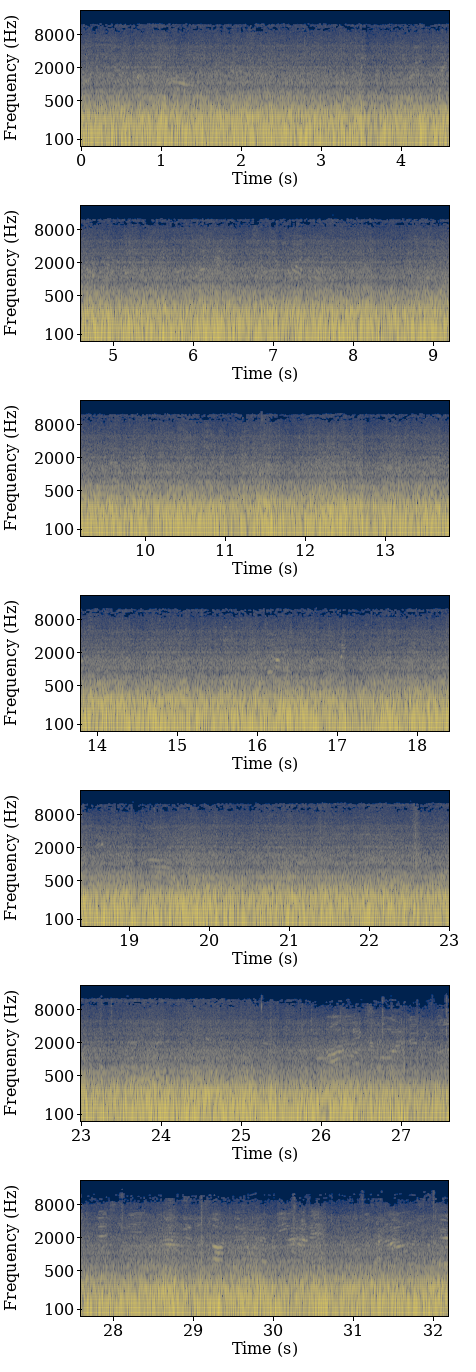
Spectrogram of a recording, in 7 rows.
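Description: Steady low rumble inside the cabin of a Boeing 737-700 on its takeoff roll, its CFM56-7B turbofans at takeoff power and the wheels running on the runway, carrying on as the airliner lifts off.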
